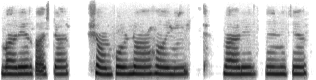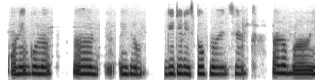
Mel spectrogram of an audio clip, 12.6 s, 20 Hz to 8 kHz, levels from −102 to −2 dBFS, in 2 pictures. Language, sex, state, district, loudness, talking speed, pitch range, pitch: Bengali, female, West Bengal, Malda, -17 LUFS, 65 wpm, 250-265 Hz, 260 Hz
